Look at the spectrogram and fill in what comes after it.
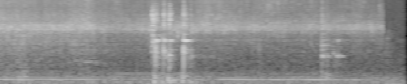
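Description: Chicken pieces sizzling in a hot wok as they are stir-fried, with a couple of sharp clinks of the metal wok spatula against the pan about one and a half seconds in. The sizzle drops away near the end.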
